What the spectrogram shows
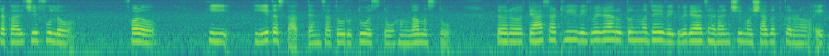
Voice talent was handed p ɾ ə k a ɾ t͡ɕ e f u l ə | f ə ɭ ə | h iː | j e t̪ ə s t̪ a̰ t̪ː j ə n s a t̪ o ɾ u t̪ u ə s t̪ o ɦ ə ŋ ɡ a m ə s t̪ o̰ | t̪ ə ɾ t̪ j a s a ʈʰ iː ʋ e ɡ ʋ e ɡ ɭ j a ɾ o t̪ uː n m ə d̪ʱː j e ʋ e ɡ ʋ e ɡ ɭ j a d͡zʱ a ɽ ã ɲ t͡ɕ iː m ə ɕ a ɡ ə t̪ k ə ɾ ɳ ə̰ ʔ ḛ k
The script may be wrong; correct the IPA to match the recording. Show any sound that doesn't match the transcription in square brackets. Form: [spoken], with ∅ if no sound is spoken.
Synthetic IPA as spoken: p ɾ ə k a ɾ t͡ɕ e f u l ə | f ə ɭ ə | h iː | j e t̪ ə s t̪ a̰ t̪ː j [a] n [t͡s] a t̪ o ɾ u t̪ u ə s t̪ o ɦ ə ŋ ɡ a m ə s t̪ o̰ | t̪ ə ɾ t̪ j a s a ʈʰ iː ʋ e ɡ ʋ e ɡ ɭ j a ɾ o t̪ uː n m ə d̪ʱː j e ʋ e ɡ ʋ e ɡ ɭ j a d͡zʱ a ɽ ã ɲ t͡ɕ iː m ə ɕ a ɡ ə t̪ k ə ɾ ɳ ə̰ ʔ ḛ k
